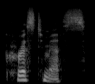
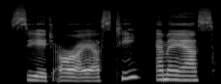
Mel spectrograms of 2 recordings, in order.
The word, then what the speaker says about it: Christmas: with a discount code Christmas c-h-r-i-s-t-m-a-s yes I know the t is silent but I didn't want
